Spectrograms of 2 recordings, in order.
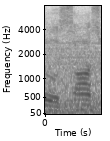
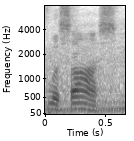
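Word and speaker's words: La Source: now that was after lasu we saw uh brokman run over lourus uh run over that uh GT3 car earlier Conor it's lasas we've been pronouncing it wrong this whole time yeah yeah I I'm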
